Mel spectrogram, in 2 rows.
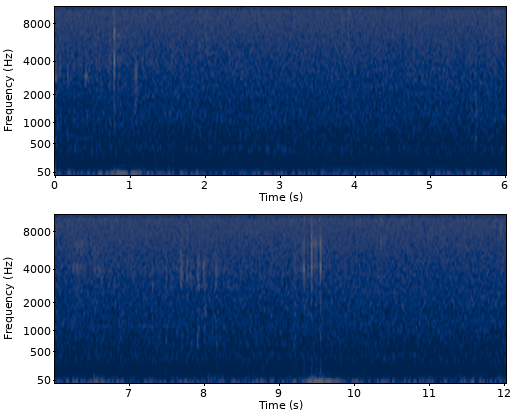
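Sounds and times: faint computer clicks: 0:00.0 - 0:01.2, 0:05.5 - 0:08.3, 0:09.2 - 0:09.7.

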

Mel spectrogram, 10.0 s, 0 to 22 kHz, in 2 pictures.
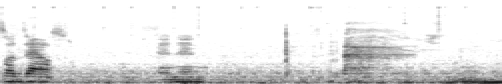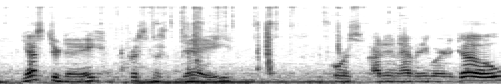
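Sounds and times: vehicle engine and road rumble: 0:00.0 - 0:10.0.

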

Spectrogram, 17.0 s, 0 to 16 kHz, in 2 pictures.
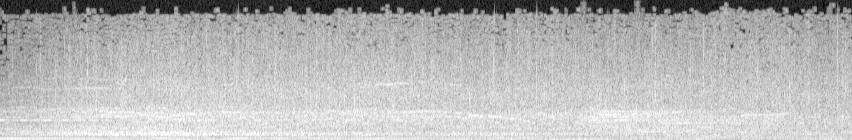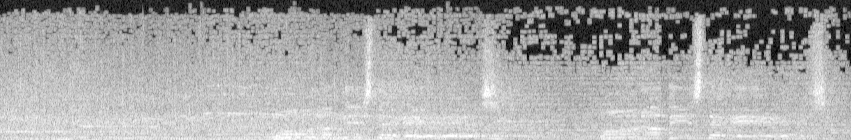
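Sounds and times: synth-pop band playing: 0:00.0 - 0:17.0.

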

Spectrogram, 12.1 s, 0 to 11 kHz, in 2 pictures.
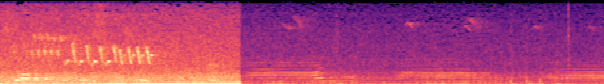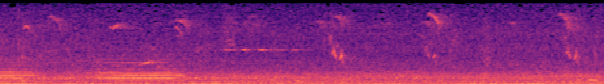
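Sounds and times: held pitched call: 0:02.6 - 0:08.0
faint bird chirps: 0:02.8 - 0:09.6.

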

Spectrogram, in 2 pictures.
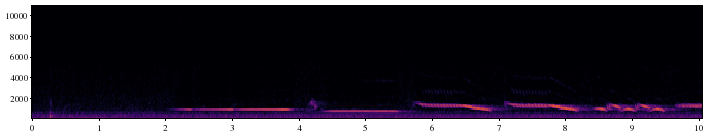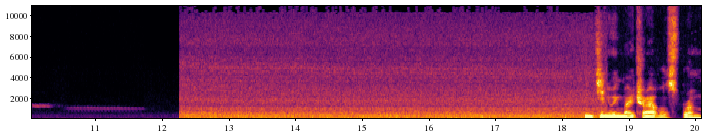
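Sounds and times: bird whistling and trilling: 0:02.3 - 0:11.7.

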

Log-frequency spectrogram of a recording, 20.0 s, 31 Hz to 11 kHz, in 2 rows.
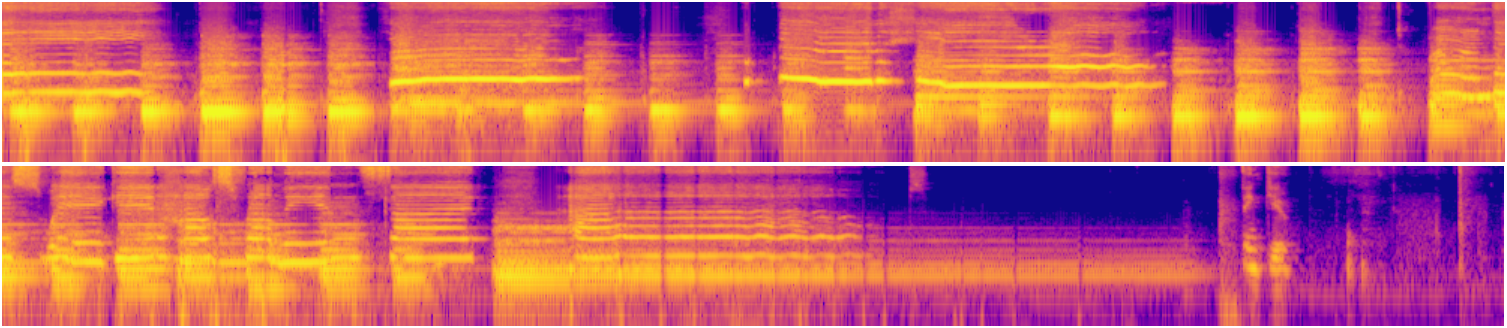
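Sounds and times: woman singing: 0:00.0 - 0:01.2, 0:02.2 - 0:04.0, 0:05.0 - 0:07.8, 0:09.5 - 0:15.8
electric keyboard chords: 0:00.0 - 0:05.3, 0:06.1 - 0:18.0.

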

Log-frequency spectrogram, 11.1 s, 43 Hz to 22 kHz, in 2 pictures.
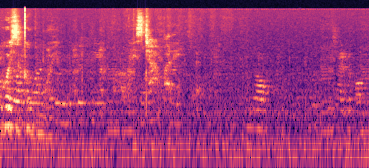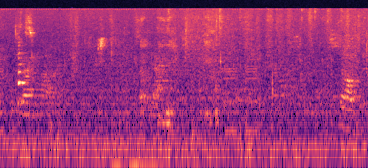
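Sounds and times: breathy whispering voice: 0:00.8 - 0:03.0.

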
